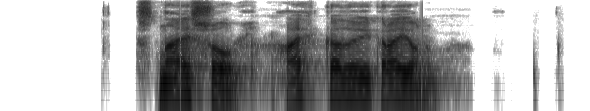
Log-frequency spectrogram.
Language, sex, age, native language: Icelandic, male, 30-39, Icelandic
